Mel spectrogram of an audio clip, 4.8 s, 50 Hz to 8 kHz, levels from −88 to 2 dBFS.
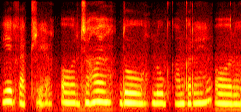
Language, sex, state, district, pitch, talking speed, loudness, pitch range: Hindi, female, Rajasthan, Churu, 220 Hz, 185 wpm, -16 LUFS, 210-230 Hz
